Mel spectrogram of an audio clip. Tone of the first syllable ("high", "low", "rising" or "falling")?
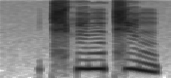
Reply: high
